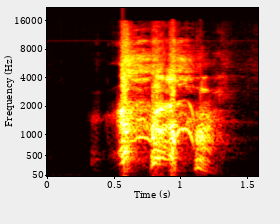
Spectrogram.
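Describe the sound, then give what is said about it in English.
Coughing: a short, harsh burst of a few rough coughs in quick succession, loud and alone. “I've had enough of you coughing.”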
